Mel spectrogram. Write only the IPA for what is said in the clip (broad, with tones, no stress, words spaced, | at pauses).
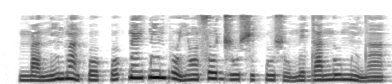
ma˨nĩ˨˦bã˦˨ k͡po˨k͡po˨˦k͡pɛ̃˦ k͡pĩ˦ bo˦˨jɔ̃˧so˦ d͡ʒu˧ ʃi˧k͡pu˧ʃu˨me˧ da˦nu˦mĩ˦˨ dã˧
